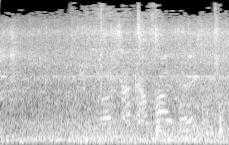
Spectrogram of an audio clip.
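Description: Steady street traffic noise dominated by motor scooter engines, a continuous low rumble, with a voice speaking indistinctly about a second in.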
